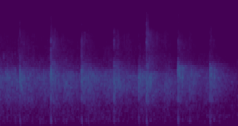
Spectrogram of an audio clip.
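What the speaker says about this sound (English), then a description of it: "we can clap for him" A church audience claps in an even, rhythmic beat, with sharp claps about twice a second that sound somewhat distant and soft throughout.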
